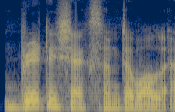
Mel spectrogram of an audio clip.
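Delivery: ordinary talk, nothing marked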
